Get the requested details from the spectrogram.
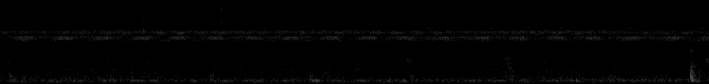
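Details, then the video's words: Late-summer insects calling at midnight, Yurihama town, Tottori, Japan, September 2020: a dense, unbroken high ringing chorus fills the whole stretch, with soft crackling of burning wood and a faint low hum underneath. "mid night the voice of insects"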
